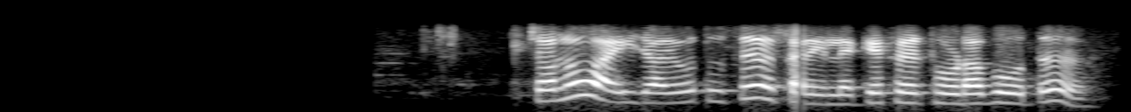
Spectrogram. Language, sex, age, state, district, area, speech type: Dogri, female, 30-45, Jammu and Kashmir, Samba, rural, conversation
